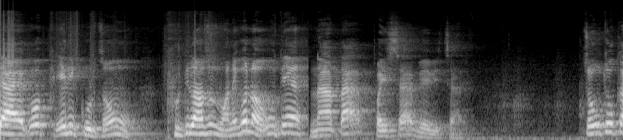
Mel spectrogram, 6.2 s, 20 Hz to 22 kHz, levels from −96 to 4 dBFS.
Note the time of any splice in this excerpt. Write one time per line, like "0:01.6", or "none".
0:03.1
